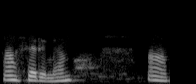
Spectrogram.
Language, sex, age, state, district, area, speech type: Kannada, female, 30-45, Karnataka, Bangalore Urban, urban, conversation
